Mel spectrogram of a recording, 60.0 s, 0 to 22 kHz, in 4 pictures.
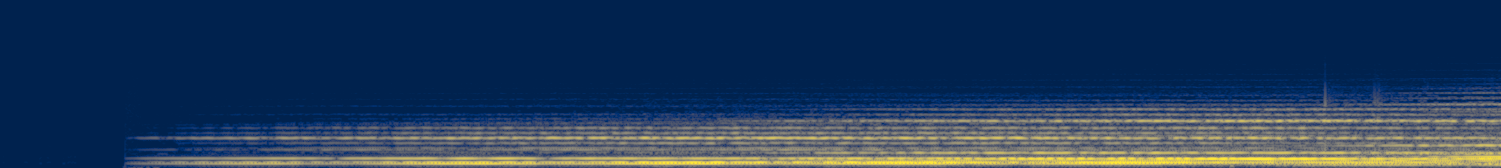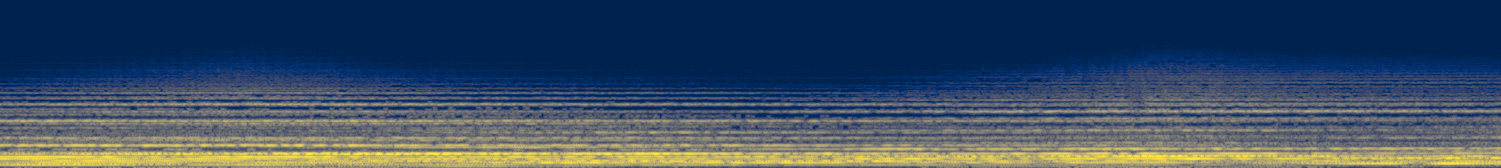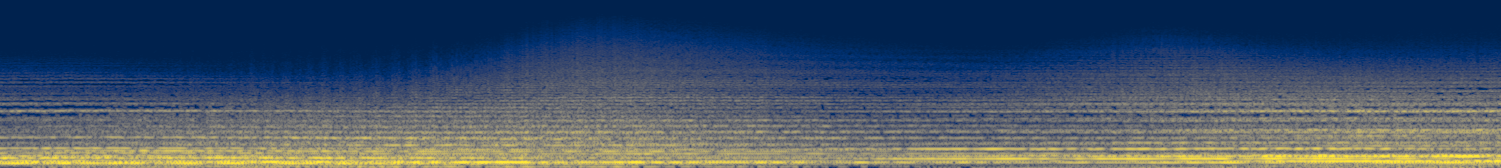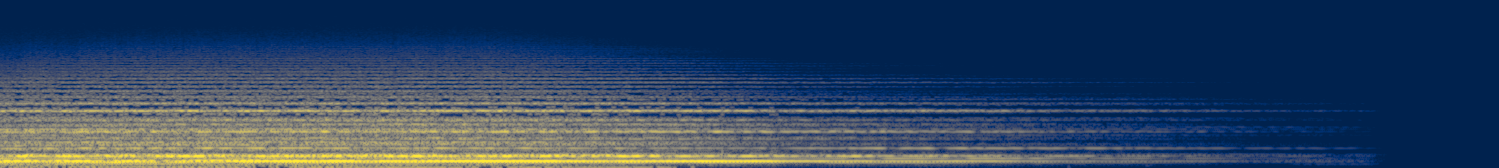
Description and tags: O SPACE PAD 2ec
Strange ethereal sounds, like a sci-fi background. A combination of synth sounds. Part of my Atmospheres and Soundscapes 2 pack which consists of sounds designed for use in music projects or as backgrounds intros and soundscapes for film and games.
electronic, atmosphere, noise, processed, ambience, synth, electro, dark, cinematic, sci-fi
